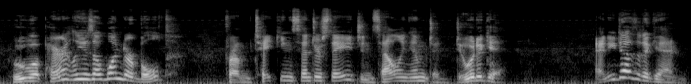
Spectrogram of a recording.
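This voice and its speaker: Voicing a showy gentleman puppet host, a performer works through a scripted cartoon review in a mid-range voice, leaning on dramatic pauses and pretend outrage.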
